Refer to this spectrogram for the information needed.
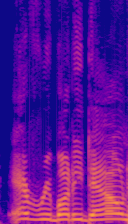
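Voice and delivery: urgent high-pitched yell. A narrator's reading. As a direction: cry out a warning to everyone. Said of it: "he yelled".

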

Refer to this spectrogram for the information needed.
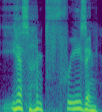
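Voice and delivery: high, drawn-out shivery voice; chattering with cold. A narrator's reading. Freezing elf answering her friend, teeth chattering. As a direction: stretch it out through chattering teeth. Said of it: "chattered the elf".

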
